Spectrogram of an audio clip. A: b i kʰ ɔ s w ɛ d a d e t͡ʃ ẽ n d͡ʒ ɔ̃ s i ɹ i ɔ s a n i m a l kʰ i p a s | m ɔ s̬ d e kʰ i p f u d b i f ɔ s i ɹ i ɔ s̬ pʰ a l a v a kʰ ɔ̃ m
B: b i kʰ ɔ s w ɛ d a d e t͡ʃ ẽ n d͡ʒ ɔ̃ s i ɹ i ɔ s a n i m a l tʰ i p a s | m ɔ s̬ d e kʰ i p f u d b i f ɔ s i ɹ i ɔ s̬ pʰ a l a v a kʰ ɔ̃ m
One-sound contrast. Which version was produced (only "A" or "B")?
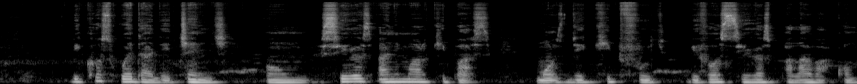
A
